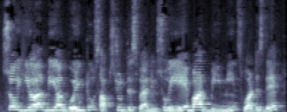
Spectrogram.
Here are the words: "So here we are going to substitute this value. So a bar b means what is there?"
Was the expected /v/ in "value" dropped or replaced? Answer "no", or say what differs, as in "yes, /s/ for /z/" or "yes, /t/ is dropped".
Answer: no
